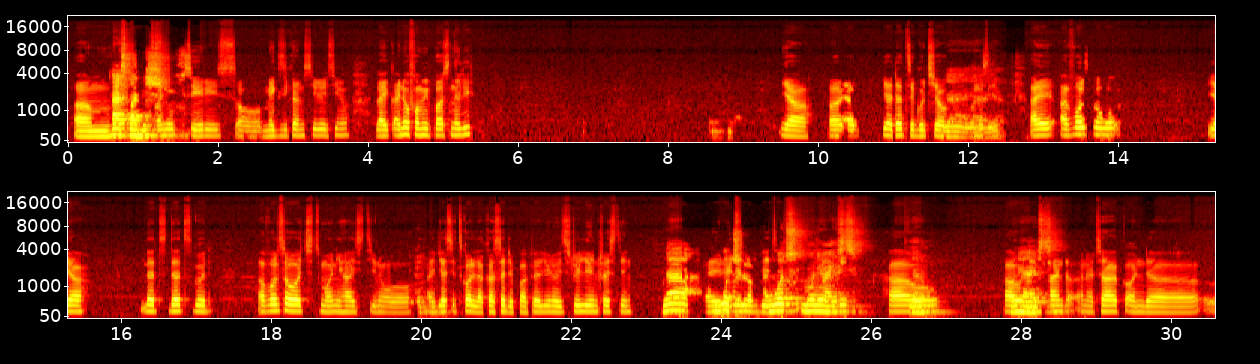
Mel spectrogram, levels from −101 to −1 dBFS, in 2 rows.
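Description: A speech recording where the far end's echo canceller appears to struggle. Its canceller likely let a little loudspeaker pickup through, an echo leak: from 0.90 to 0.94 s a faint copy of the sound, roughly 30 dB below the speech, arrives about 220 ms late. The same canceller, likely unable to tell its own talker from the returning echo while both sides spoke, pulled the speech down as well. This speech suppressed in double talk produces dips of up to roughly 25 to 30 dB, with short chunks fading out, at 0.98–1.65 s, 11.98–12.36 s, 23.71–24.56 s, 24.95–25.81 s and 28.13–28.62 s, plus a slight momentary dip at 26.86–26.91 s. At 12.64–12.75 s the background gated by the echo canceller shows up as the room sound dropping by about 8 dB for roughly a tenth of a second while it clamped the microphone, then returning.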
